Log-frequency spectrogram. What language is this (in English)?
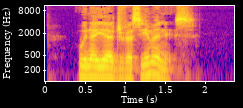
Kabyle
